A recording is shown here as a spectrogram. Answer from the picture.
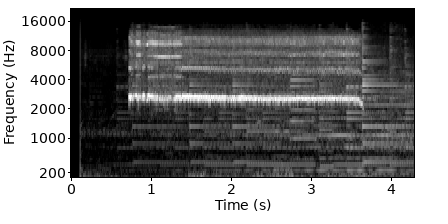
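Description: One long blast on a whistle, about three seconds long, starting just under a second in with a brief trill and then held as a steady shrill tone that stops sharply. Music plays softly underneath.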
